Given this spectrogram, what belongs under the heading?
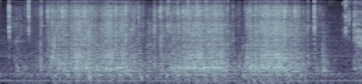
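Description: A sewing machine quilting with neon thread runs in a steady, continuous mechanical whir with a fast stitching rhythm, at moderate level and close by, with no talk over it.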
